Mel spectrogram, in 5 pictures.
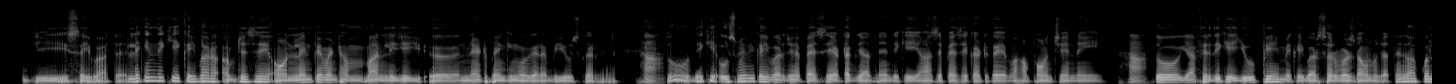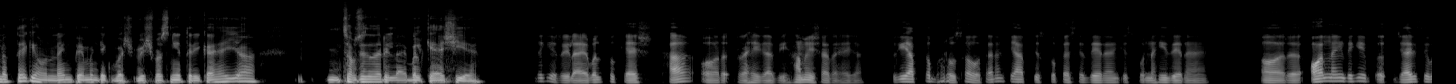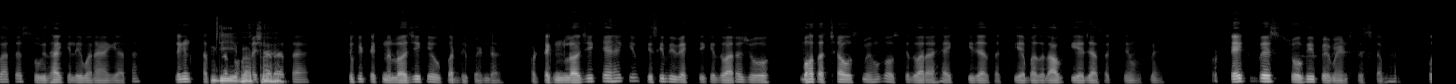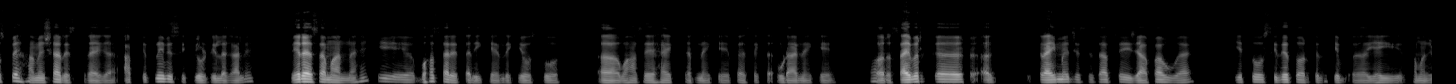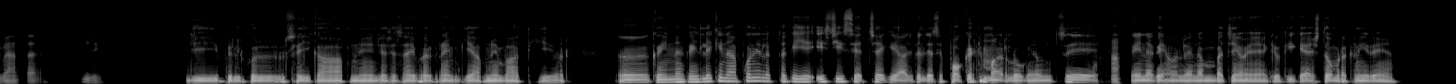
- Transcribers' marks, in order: in English: "पेमेंट"; in English: "यूज़"; in English: "सर्वर्स डाउन"; in English: "पेमेंट"; in English: "रिलाएबल कैश"; in English: "रिलाएबल"; in English: "कैश"; tapping; in English: "टेक्नोलॉज़ी"; in English: "डिपेंड"; in English: "टेक्नोलॉज़ी"; in English: "हैक"; in English: "टेक-बेस्ड"; in English: "पेमेंट सिस्टम"; in English: "रिस्क"; in English: "सिक्योरिटी"; in English: "हैक"; in English: "क्राइम"; in English: "साइबर-क्राइम"; in English: "कैश"
- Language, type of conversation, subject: Hindi, podcast, ऑनलाइन भुगतान करते समय आप कौन-कौन सी सावधानियाँ बरतते हैं?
